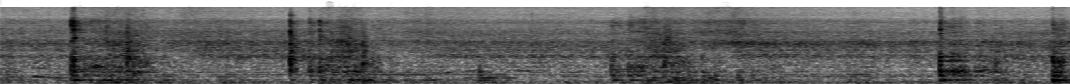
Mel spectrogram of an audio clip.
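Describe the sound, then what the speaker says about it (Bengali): Tomato and spices stir-fried over a strong gas flame, a continuous sizzle broken by several scraping strokes of a spatula against the pan at uneven intervals, with no talking. "টমেটোর সঙ্গে আবার মশলাগুলোকে ভালো করে একটু মাখিয়ে নেবো"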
